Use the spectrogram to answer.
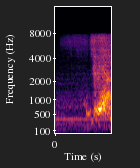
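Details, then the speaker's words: The speaker's own mechanical ventilator, noted at the close of a recorded podcast: after a quiet moment a soft airy hiss swells up as it delivers a breath. "That noise you're hearing is my ventilator."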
